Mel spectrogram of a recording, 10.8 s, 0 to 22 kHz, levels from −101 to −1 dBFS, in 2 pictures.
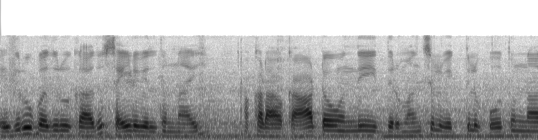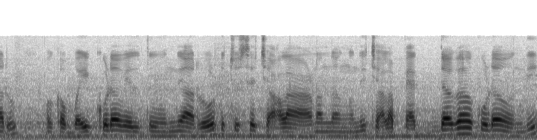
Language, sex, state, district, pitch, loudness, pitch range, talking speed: Telugu, male, Andhra Pradesh, Krishna, 130 Hz, -17 LUFS, 125-140 Hz, 100 wpm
